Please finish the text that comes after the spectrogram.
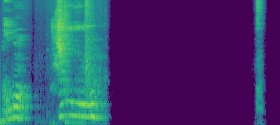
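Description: A cat lets out a couple of drawn-out meowing cries in quick succession, followed by silence and a brief faint click.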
